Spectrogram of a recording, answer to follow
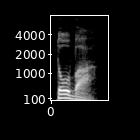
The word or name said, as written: तोबा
